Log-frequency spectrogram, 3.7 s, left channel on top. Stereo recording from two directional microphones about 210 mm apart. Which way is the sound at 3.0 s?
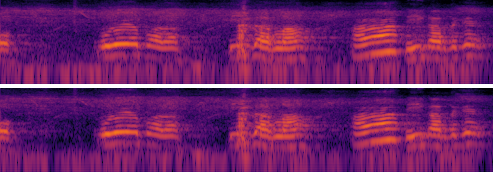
15° right (ahead or behind).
